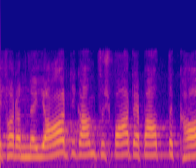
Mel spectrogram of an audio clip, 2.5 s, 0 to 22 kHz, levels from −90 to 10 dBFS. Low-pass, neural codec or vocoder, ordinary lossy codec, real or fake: 7.2 kHz; none; Opus, 24 kbps; real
